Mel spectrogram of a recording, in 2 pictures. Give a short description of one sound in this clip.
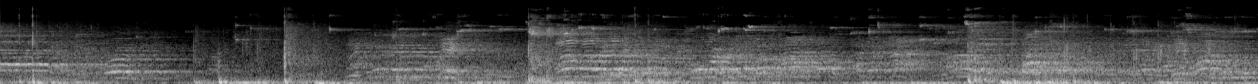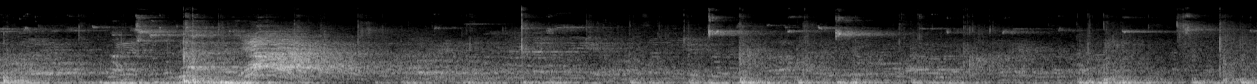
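Young men shout and call out to each other across an echoing gym.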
